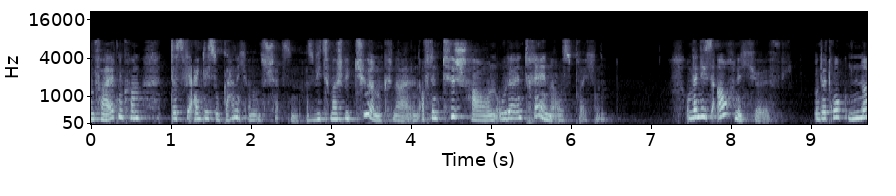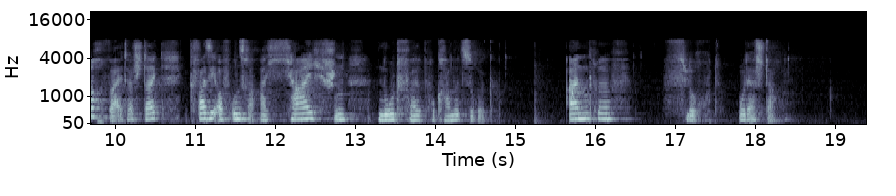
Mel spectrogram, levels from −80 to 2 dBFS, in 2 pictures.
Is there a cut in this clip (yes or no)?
yes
